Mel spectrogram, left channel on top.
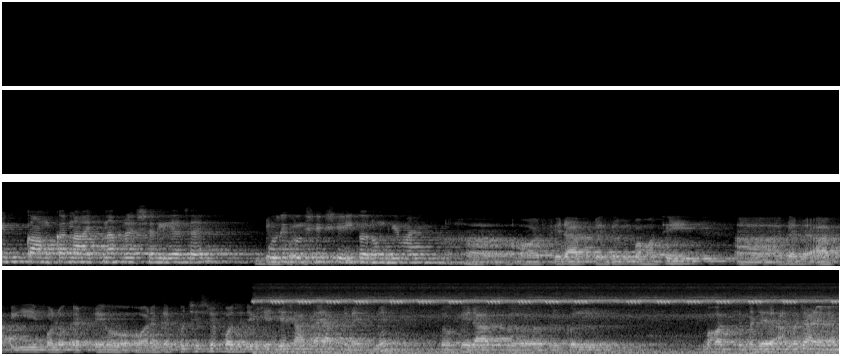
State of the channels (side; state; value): left; silent; digital silence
